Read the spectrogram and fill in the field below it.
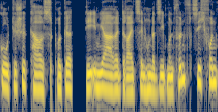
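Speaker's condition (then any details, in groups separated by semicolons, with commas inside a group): No condition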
